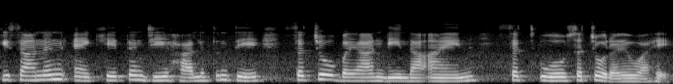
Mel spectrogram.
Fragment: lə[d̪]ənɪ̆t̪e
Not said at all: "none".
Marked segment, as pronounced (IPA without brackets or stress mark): t̪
